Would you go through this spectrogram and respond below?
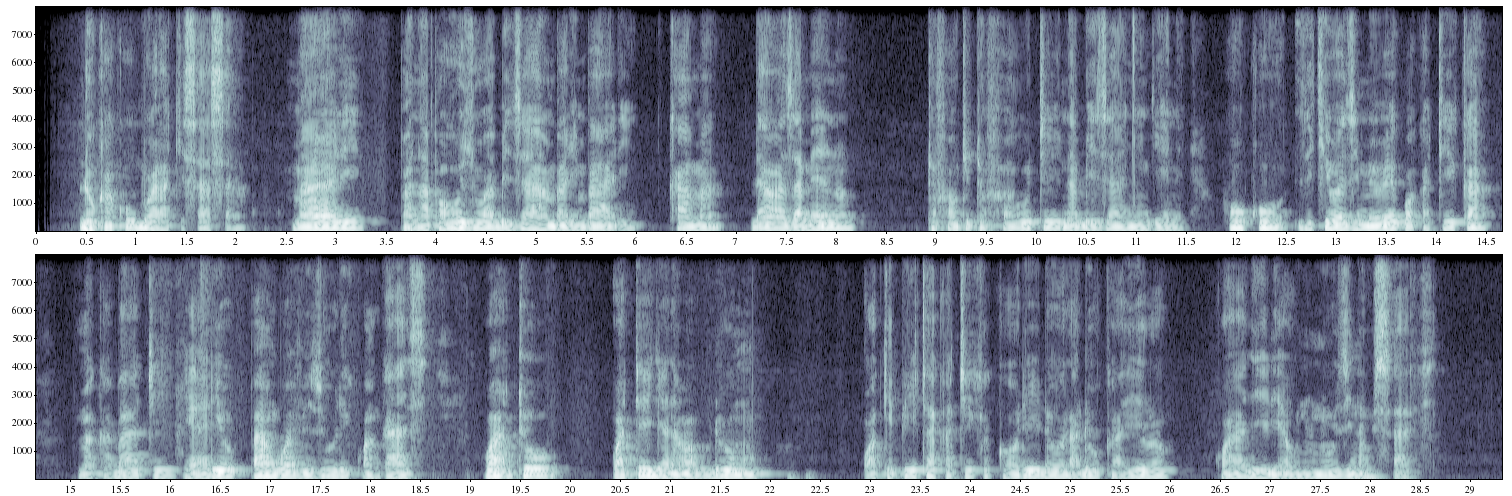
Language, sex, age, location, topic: Swahili, male, 25-35, Dar es Salaam, finance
